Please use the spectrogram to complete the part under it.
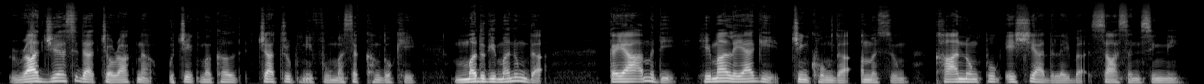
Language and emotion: Manipuri, neutral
